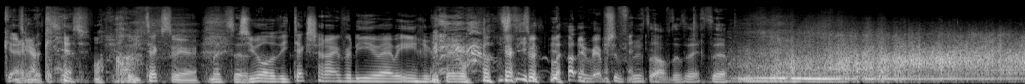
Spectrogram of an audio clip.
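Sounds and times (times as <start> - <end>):
speech: 0.1 - 9.2
laughter: 0.3 - 2.5, 4.1 - 7.3
GTC4 Lusso T car with 610 hp turbocharged V8 engine droning: 5.9 - 10.2.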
